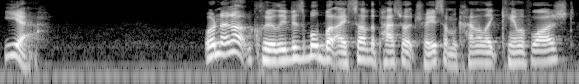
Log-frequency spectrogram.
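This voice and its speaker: A man's voice: on the high side, moderate pace, a bit bright. A man playing a tabletop game, describing his moves hesitantly with many fillers. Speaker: player. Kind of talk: casual tabletop game talk.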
